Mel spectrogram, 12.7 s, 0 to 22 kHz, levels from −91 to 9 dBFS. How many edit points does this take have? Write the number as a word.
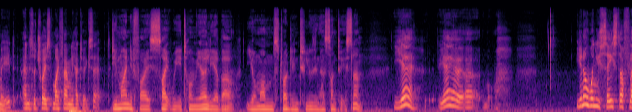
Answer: one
